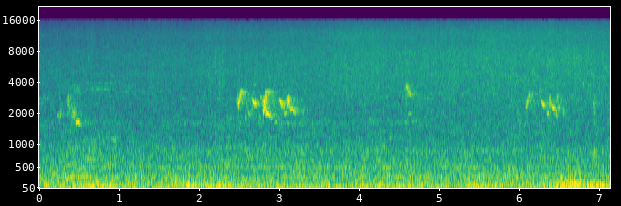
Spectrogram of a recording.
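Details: Red-whiskered bulbul used as a lure bird during trapping, 3 September 2019. Faint, short burbling phrases of a few quick notes come every second or two over a steady low outdoor hum.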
